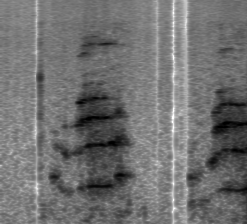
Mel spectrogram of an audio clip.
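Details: Domestic cat kept indoors, meowing because it wants to go outside; two drawn-out meows about a second apart, each sliding up then down in a plaintive, nasal tone, in an otherwise quiet room.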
